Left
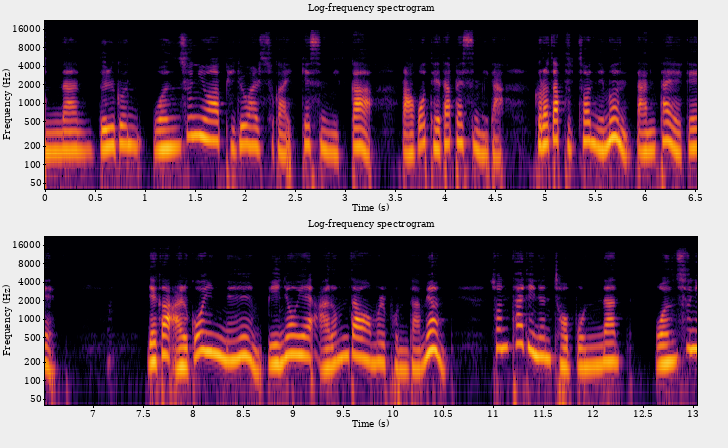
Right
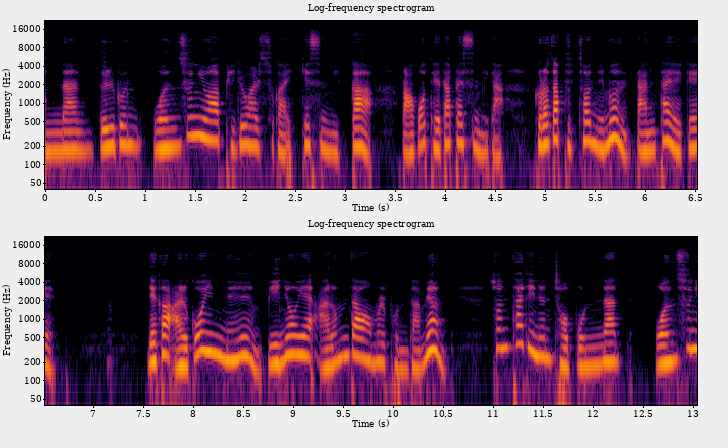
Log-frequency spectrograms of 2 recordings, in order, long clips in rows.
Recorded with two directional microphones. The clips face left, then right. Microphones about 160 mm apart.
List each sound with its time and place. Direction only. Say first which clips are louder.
0.1 s speech: left 4 dB; 35° left (ahead or behind)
